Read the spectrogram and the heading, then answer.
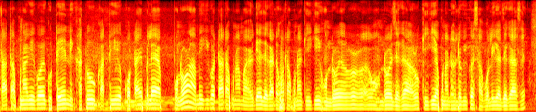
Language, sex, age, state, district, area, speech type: Assamese, male, 30-45, Assam, Sivasagar, rural, spontaneous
